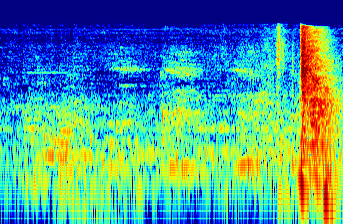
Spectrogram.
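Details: Sneeze performed as a "trick": quiet room sounds, then a single sharp sneeze burst near the end.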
